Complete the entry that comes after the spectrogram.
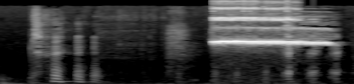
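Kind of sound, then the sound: signal or alarm, whistle blown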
